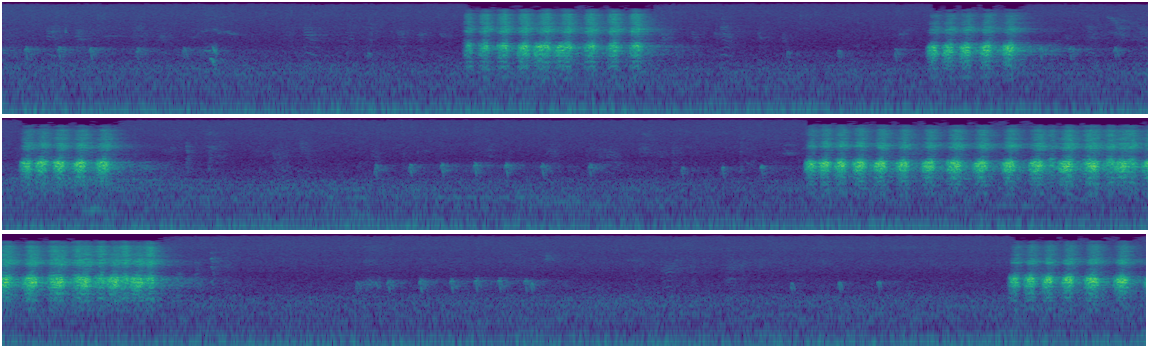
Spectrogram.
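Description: Birds among leaves, heard close up, give harsh, raspy squawking calls in irregular bursts, a few short and one lasting about two seconds, over a steady low background rumble.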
